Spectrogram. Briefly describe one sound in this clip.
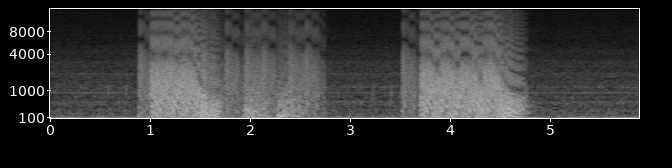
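Harsh electronic noise bursts from a video game sound out twice.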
